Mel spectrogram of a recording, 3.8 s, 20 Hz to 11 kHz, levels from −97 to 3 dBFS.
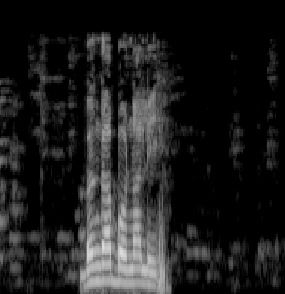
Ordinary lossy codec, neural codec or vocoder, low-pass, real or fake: AAC, 64 kbps; codec, 16 kHz, 16 kbps, FreqCodec, larger model; 7.2 kHz; fake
